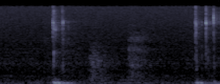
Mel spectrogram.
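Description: Slow typing on a computer keyboard: a few separate key clicks, one clear click about half a second in and fainter ones about a second in.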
